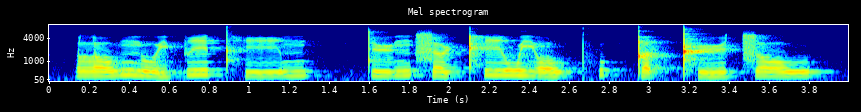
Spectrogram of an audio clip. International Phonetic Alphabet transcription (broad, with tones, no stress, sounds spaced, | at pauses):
l o˨˥ w n̪ uː˨˩ j p iː˥ t̪ʰ iː˨˧ m | t̪ yː˨˥ ŋ s ɵ˨ ɥ kʰ iː˥ w j o˨˥ w kʷʰ ɪ˥ k̚ t̪ ɐ˨ t̚ kʰ yː˨˧ t͡s o˥ w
